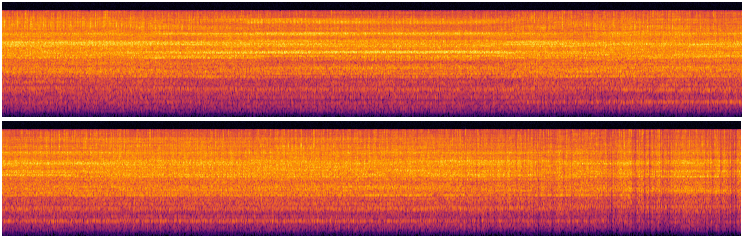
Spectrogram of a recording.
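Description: Bench metal lathe running at a steady speed, turning a bar supported in a ball-bearing steady rest: a constant mechanical whir of gears and bearings with several steady tones.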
